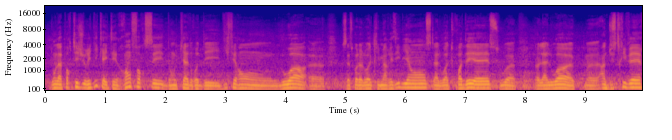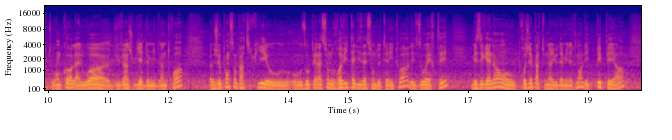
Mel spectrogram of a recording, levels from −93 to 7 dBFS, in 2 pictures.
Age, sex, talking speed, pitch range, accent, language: 30-49, male, 170 wpm, 110-145 Hz, French, French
